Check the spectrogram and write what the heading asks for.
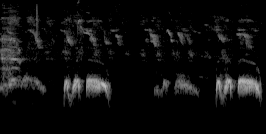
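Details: In the morning a spotted dove repeats its hoarse coo phrase three times, each a stuttering double note then a longer drawn coo, while small birds twitter faintly in the background.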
